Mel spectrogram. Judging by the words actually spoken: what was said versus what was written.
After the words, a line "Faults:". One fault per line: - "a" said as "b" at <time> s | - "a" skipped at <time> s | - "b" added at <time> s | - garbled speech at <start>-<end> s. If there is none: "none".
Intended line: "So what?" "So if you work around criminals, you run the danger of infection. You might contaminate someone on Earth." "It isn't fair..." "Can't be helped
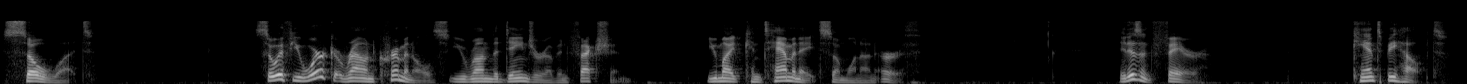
"So what?" "So if you work around criminals, you run the danger of infection. You might contaminate someone on Earth." "It isn't fair..." "Can't be helped
Faults:
none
